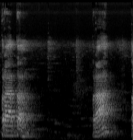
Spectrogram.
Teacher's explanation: विसर्ग का जब भी उच्चारण करते हैं तो उसका जो उच्चारण होता है वो ह को दर्शाता है। जैसे प्रातः, प्रातः, अब इसका उच्चारण कीजिए, देखिए प्रातः ह आ रहा है।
